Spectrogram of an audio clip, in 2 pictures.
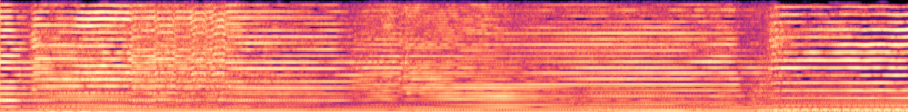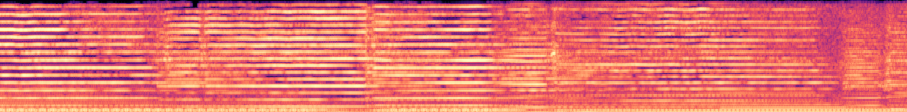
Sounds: music, musical instrument, violin

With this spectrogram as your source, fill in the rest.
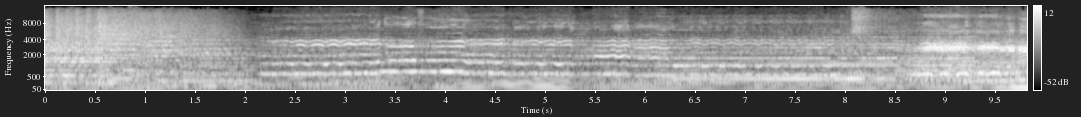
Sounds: music

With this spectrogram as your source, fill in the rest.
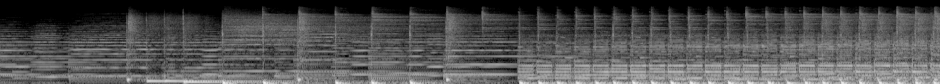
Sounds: drum roll, musical instrument, music, drum, rimshot, drum kit

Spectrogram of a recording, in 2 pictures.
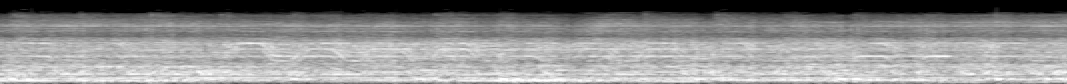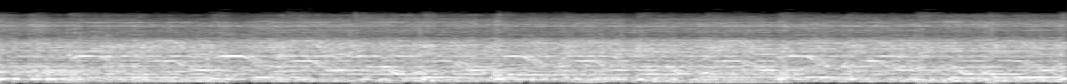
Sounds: inside a large room or hall, music

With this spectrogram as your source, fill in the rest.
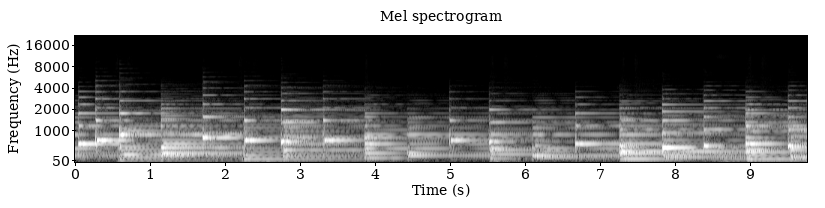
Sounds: music

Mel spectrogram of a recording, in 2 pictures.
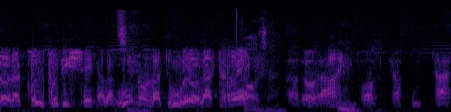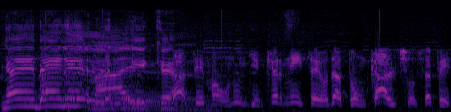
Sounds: speech, music

